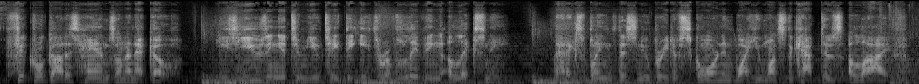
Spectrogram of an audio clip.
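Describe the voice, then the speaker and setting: An actor playing a resolute, principled commander giving earnest mission briefings in a video game. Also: male voice, medium pitch, normal speed, pushed and bright, faint music behind. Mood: urgent.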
